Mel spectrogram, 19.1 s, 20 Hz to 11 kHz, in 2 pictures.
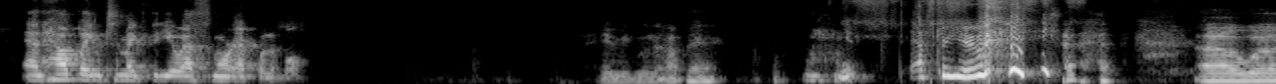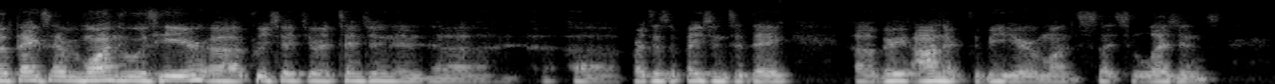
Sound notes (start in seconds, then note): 5.0 speaks in foreign language; 7.0 laughing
